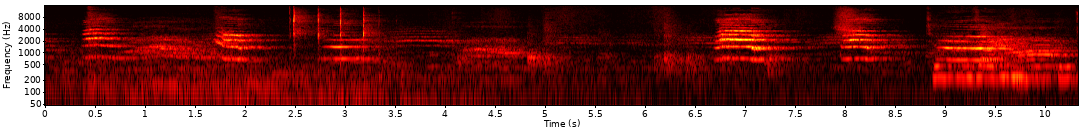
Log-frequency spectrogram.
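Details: House cat calling in a string of clear, high meows, some short and clipped, others stretched and pleading, with a few sharp knocks early on and a man's voice speaking near the end.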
